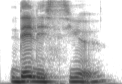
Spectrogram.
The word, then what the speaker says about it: délicieux: So you pronounce délicieux and très, like this. Délicieux, très. So it's délicieux, but très.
